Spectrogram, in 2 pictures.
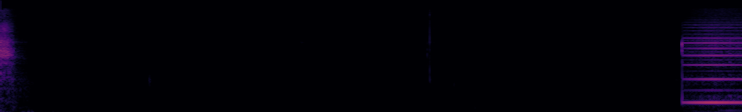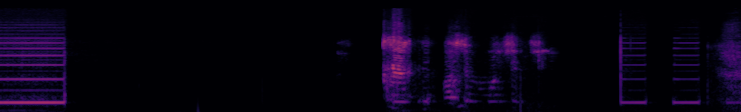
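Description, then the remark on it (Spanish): A phone line beeps with a steady electronic tone, then after a brief burst of talking, short repeated busy-signal beeps pulse at an even rhythm, clear, as the person called answers and then hangs up. “me contesta y me cuelga”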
